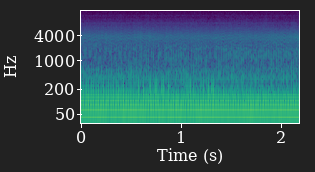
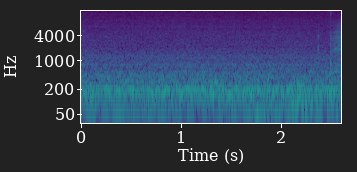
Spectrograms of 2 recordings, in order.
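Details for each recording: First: Rode NTG microphone powered over USB from a USB Type-A charger, with output over an analog cable: constant loud hiss with a low electrical hum underneath, electronic and ground-loop noise from the USB power supply. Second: Rode NTG USB-powered microphone with analog output, powered from a standalone USB 2.0 charger: only a faint, even hiss with slight low hum, no whine or buzz; clean noise floor, power source and cable type affect noise.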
